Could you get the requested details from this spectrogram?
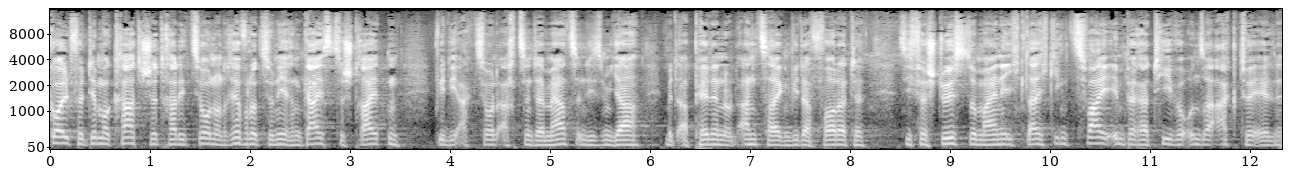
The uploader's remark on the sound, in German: Er hielt den Vortrag im Rahmen der Tagung ‚Friedhof der Märzgefallenen.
